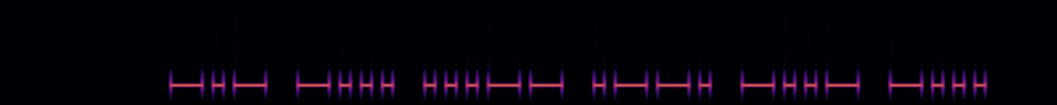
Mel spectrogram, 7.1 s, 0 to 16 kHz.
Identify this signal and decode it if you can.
Morse code, heard as a keyed tone, about 17 wpm, 700 Hz. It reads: KB3PXB
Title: USA Call Signs - 6 Characters - Repeated 2x - 17wpm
